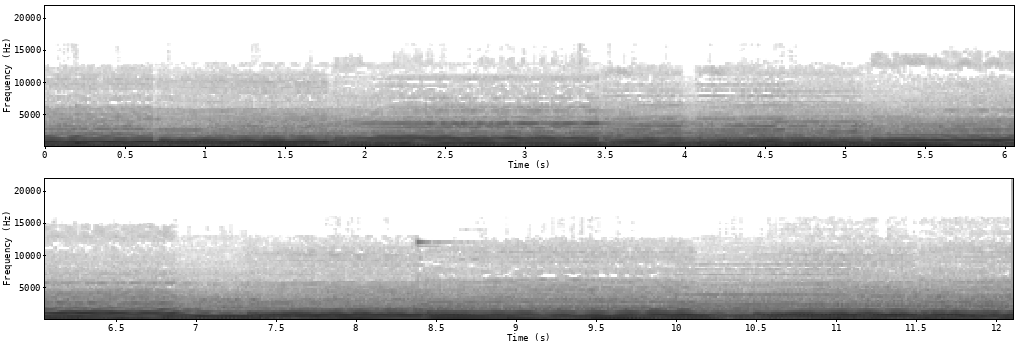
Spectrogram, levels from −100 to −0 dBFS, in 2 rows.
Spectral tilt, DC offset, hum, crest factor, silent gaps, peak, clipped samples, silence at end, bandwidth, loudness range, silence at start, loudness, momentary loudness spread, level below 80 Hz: -8 dB/octave; under 0.1%; none; 12 dB; none; -10 dBFS; under 0.1%; 0 s; 13 kHz; 1 LU; 0 s; -23 LUFS; 3 LU; -56 dBFS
